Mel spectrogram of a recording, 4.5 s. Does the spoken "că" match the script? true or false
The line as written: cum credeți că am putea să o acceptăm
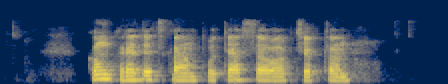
true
